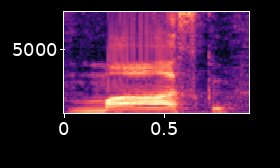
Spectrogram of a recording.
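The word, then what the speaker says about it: mask: जब ए के बाद एस टी या फिर एस के आए तब भी ए का उच्चारण फिर से बड़े वाले आ का करना है। अब ए के बाद एस के है तो इसे क्या पढ़ेंगे? मास्क।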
